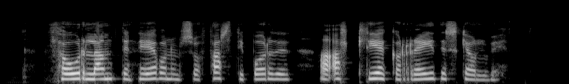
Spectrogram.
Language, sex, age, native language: Icelandic, female, 40-49, Icelandic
